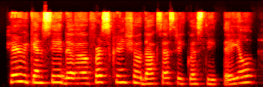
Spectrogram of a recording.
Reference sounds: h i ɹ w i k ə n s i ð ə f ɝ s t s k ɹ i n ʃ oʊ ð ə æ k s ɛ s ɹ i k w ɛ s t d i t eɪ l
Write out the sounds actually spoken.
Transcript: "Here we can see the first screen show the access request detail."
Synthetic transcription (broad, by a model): h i ɹ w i k ə n s i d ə f ɝ s t s k ɹ i n ʃ oʊ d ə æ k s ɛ s ɹ i k w ɛ s t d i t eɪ l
